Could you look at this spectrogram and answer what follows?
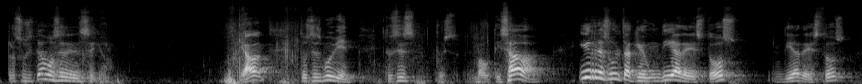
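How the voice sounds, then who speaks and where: A man with a Peruvian Spanish accent gives a children's religious lesson in an animated storytelling way, often adding "¿no?" and restarting his words. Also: sits high. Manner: animated storytelling, frequent "¿no?" and "¿ah?" tags. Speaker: catechist. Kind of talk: children's catechesis talk.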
